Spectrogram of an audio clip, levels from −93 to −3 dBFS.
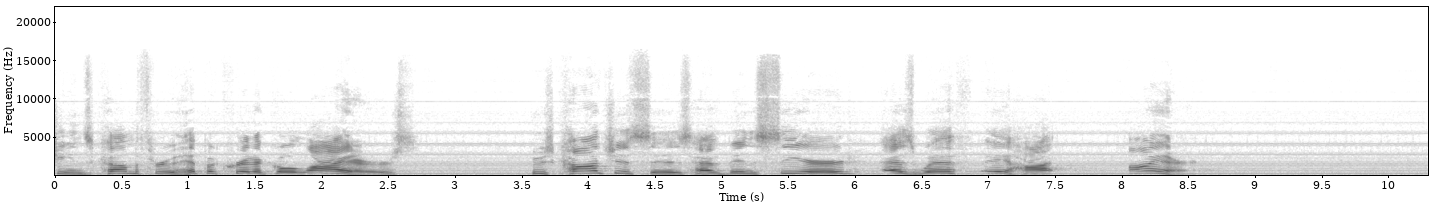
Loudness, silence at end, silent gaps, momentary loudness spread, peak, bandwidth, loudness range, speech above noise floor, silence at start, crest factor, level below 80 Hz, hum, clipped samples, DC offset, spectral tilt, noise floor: -42 LUFS; 0 s; none; 17 LU; -26 dBFS; 16 kHz; 4 LU; 23 dB; 0 s; 18 dB; -80 dBFS; none; under 0.1%; under 0.1%; -3 dB/octave; -65 dBFS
